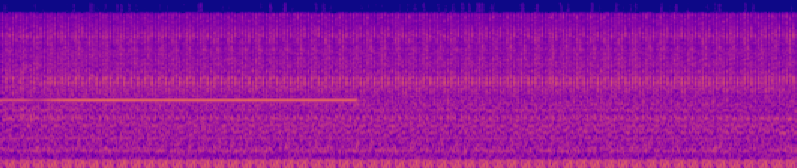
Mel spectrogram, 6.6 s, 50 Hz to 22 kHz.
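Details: 2013 Hyundai Genesis Coupe 2.0T idling with a cylinder 4 misfire: lopes with a steady, uneven thump about three times a second, a dead-cylinder stumble from no compression; dealer suspects a hole in the piston.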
